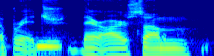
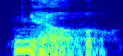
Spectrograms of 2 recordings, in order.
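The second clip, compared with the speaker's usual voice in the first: acted horse-like voice; 3 semitones higher than usual. Voicing a horse answering a question: horse voice. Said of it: "my best attempt at a horse saying no".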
